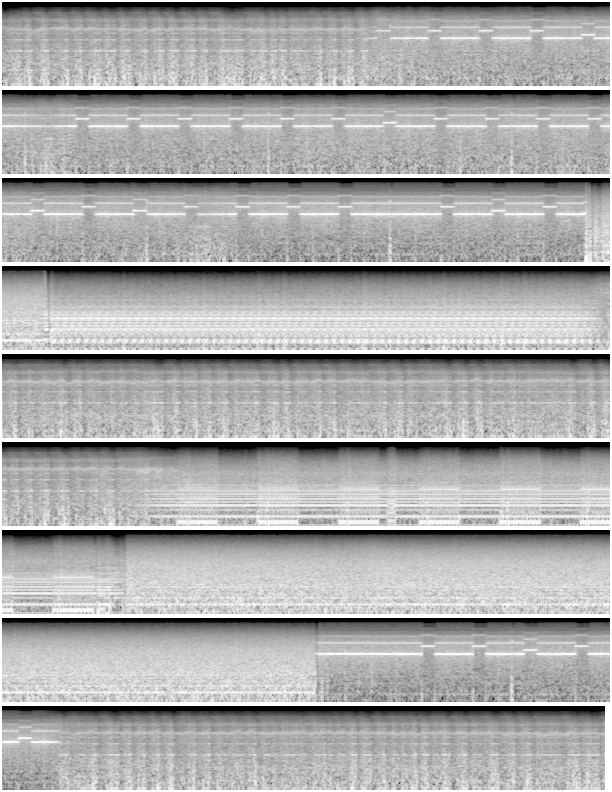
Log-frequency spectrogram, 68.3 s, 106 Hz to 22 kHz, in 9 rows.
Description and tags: AT&T Cordless Phone with computer noise AM Radio
Electro-magnetic interference from a desktop computer, and an AT&T; cordless phone handset CL82301 when held near the internal Ferrite antenna on the back right of a 13-year-old boombox listening to the AM broadcast band. Recorded 2 years ago so I forget where I was listening. Recorded with Goldwave from line-in. You hear EMI from the computer at first, then I bring the phone on standby near the radio and you hear a series of nearly pure tones. The phone comes on and you hear a distorted dial tone. I move the phone away from the radio for a few seconds and you hear the computer again, then I bring the phone near and you hear a distorted busy signal. I disconnect and the phone continues sending to the base for a few seconds so you just hear a hum, then the idle tones are heard, then the computer noise as I remove the phone.
distorted, busy-signal, EMF, dial-tone, radio-interference, EMI, sequence-of-tones, interference, hum, noise, beep, pulse, desktop, tones, computer, glitch, cordless-phone, digital, am-radio, electro-magnetic, buzz, electronic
